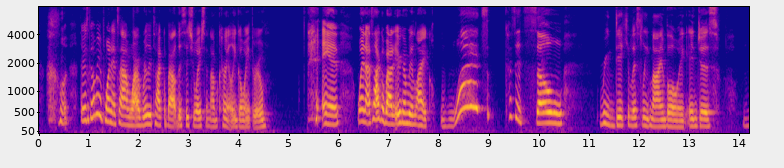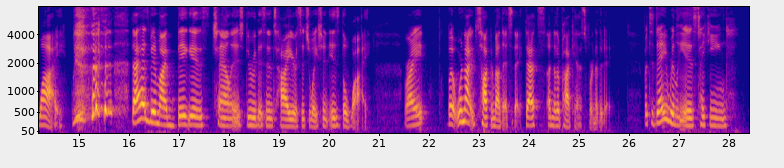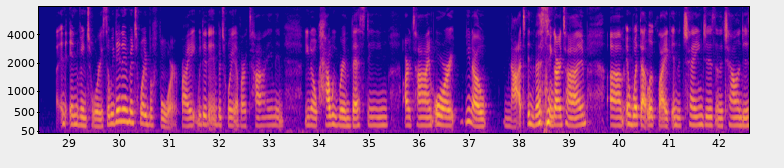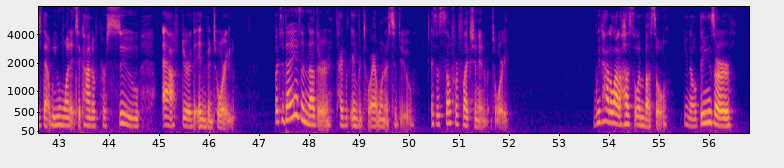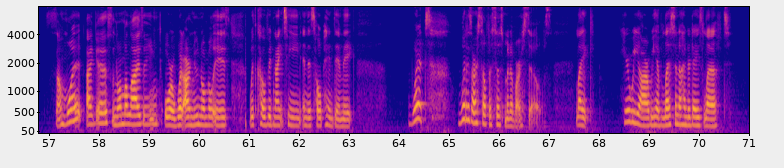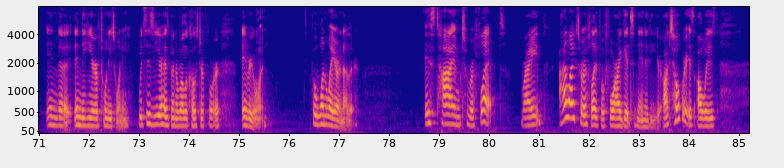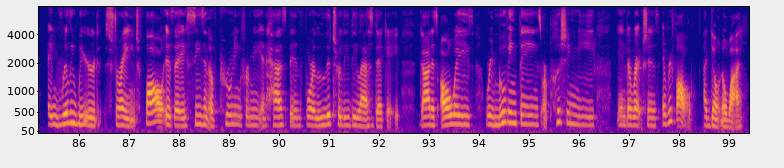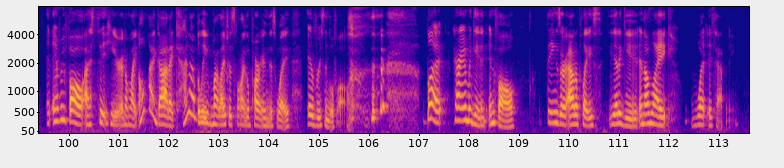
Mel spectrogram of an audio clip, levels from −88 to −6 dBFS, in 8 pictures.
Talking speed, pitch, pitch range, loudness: 165 wpm, 195 Hz, 185-225 Hz, -26 LUFS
